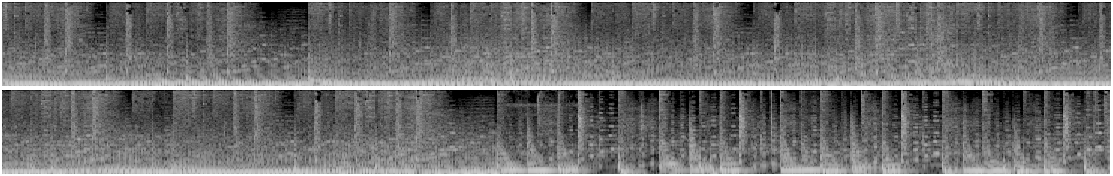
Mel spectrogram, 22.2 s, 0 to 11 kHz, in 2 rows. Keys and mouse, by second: 14.9 Tab, 15.9-16.6 middle drag, 16.9 Tab, 17.2 middle click, 17.8 k.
